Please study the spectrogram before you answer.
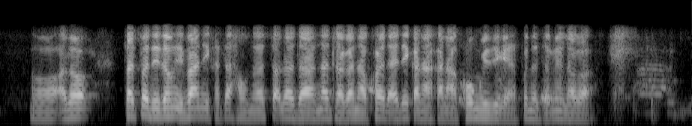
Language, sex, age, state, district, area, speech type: Manipuri, male, 18-30, Manipur, Kangpokpi, urban, conversation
